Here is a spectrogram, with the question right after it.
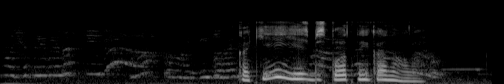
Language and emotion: Russian, neutral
